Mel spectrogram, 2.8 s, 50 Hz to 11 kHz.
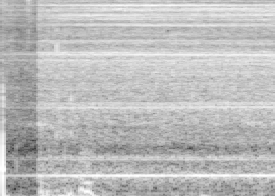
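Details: iTechworld iFrost 40L 12V portable fridge compressor after durability testing, still set to -2: a thump at start then a steady, even mid-pitched hum with low throb; running normally.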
